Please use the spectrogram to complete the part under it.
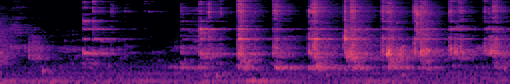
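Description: A whisk beats egg whites in a glass bowl, clicking against the glass.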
